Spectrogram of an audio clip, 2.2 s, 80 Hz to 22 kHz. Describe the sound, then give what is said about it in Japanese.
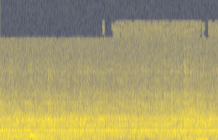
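Faint, steady rumble of a train arriving at a station platform, a continuous low rail noise at even loudness with no voices. “4番線に列車が到着いたします。ご注意ください。”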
